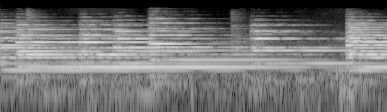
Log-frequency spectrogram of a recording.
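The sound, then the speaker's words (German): Church bells of the Johannisturm tower in Hattingen ring continuously, overlapping strikes every half second or so keeping a dense, sustained metallic hum with long ringing overtones, loud, no voices. “Jetzt stellt euch aber mal vor, die Dinger würden so locker eine halbe Stunde lang durchgehend läuten. So zum Beispiel.”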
